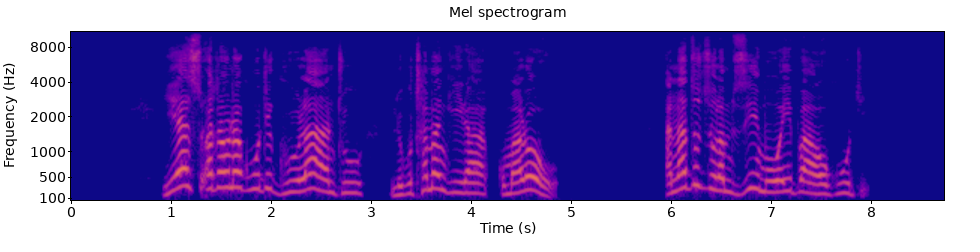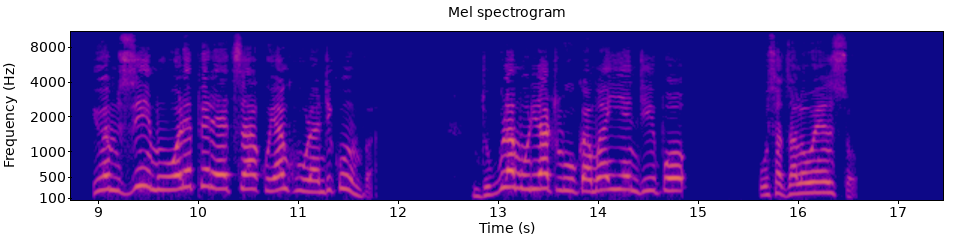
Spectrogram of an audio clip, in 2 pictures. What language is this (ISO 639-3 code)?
nya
